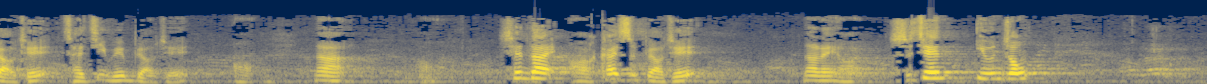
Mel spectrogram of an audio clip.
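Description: A man speaks firmly into a microphone in a large hall.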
